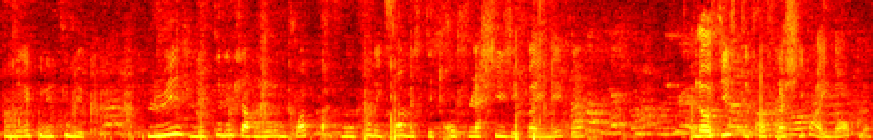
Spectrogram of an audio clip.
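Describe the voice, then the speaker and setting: Excitable, high-pitched woman gamer rambling casually, on a noisy home recording. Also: fairly quick. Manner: chatty, excitable, rambling with fillers. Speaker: gaming vlogger. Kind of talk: casual screen-recorded commentary.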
